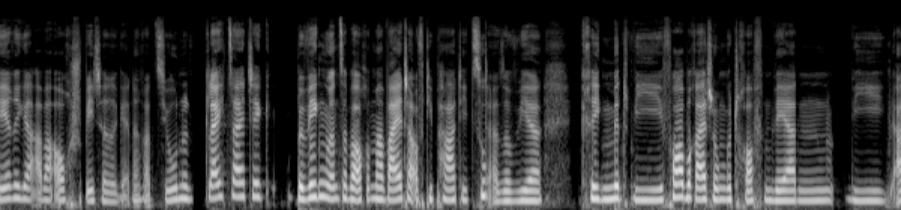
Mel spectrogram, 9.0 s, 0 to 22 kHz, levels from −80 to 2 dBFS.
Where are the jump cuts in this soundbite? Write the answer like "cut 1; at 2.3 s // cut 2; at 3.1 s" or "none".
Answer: cut 1; at 1.9 s // cut 2; at 4.8 s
